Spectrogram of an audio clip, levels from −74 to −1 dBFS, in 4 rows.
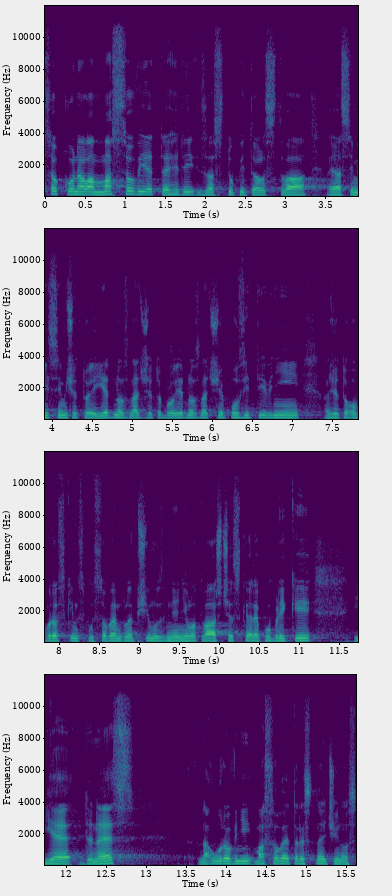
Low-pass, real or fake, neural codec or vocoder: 10.8 kHz; real; none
